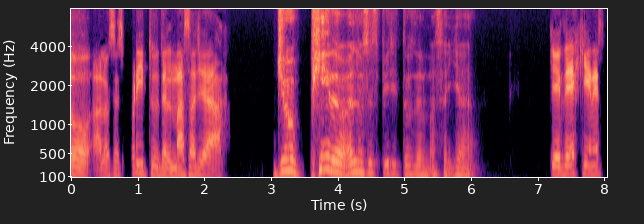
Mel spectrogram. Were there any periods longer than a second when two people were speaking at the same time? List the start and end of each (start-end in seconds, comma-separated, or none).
none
